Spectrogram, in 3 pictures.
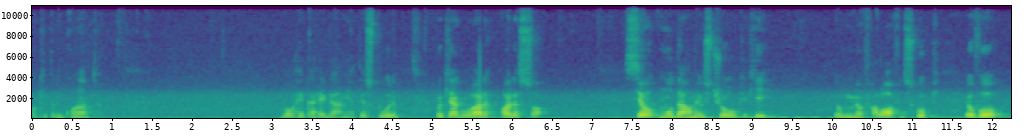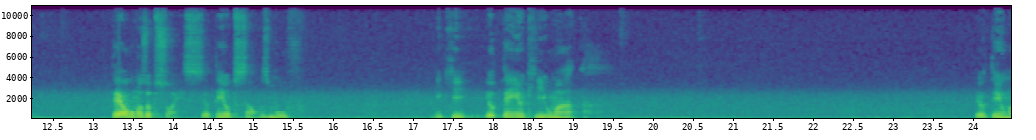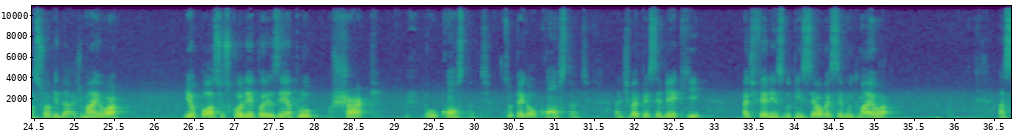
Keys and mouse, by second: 2.8 click, 5.3 f, 8.8 middle click, 11.2 click, 15.7 click, 16.1 click, 20.4 middle click, 21.5 right click, 22.6 click, 23.6 right click, 26.0 click, 30.6 right click, 31.8 click, 32.8 right click, 34.9 right click, 35.3 right click.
